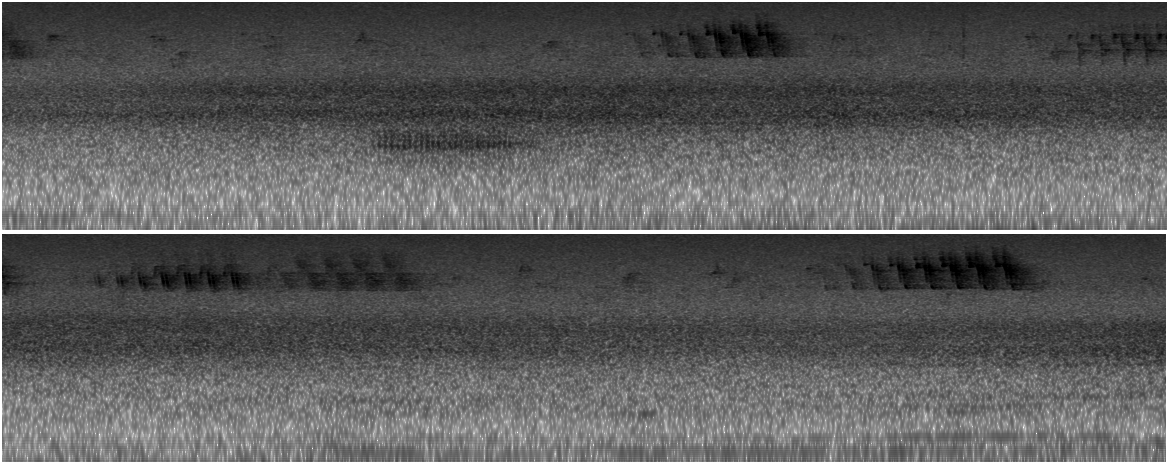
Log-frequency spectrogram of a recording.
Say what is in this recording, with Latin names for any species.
Seiurus aurocapilla, Vireo olivaceus, Dryocopus pileatus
